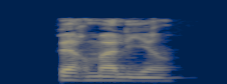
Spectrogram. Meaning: permalink
- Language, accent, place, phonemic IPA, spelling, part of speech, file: French, France, Lyon, /pɛʁ.ma.ljɛ̃/, permalien, noun, LL-Q150 (fra)-permalien.wav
